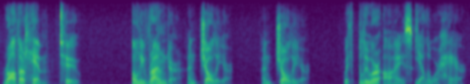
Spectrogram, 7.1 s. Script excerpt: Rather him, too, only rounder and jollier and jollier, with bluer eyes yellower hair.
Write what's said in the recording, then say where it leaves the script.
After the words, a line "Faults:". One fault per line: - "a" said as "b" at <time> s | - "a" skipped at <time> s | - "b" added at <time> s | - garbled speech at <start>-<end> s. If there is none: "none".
Rather him, too, only rounder and jollier and jollier, with bluer eyes yellower hair.
Faults:
none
